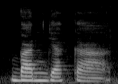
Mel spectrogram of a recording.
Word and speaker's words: บรรยากาศ: นั้น เอง ค่า า มี คำ ที่ ใช้ บ้าน นะ คะ ออก เสียง บาน นำ หน้า มี อยู่ หลาย คำ คุณ ครู ตั๊ก ยก ตัว อย่าง เช่น บรรจบ บรรจง บรรทม บรรเทา บรรดา บรรทุก บรรยากาศ บรรลัย บรรเลง บรรยาย นะ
